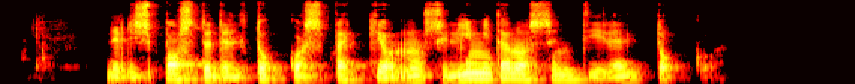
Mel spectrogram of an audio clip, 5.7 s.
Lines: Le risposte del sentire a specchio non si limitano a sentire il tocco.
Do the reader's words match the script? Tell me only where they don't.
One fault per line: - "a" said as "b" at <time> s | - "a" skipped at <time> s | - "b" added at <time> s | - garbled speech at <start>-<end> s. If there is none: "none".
- "sentire" said as "tocco" at 1.7 s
